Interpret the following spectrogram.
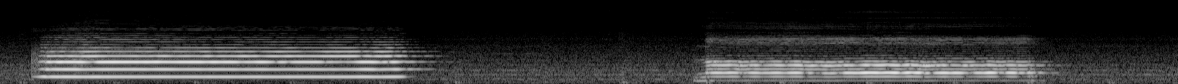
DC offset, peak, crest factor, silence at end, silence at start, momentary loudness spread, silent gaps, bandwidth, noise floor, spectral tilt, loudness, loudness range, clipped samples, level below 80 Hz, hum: under 0.1%; 0 dBFS; 12 dB; 1.35 s; 0.3 s; 11 LU; none; 6.2 kHz; -44 dBFS; -6.5 dB/octave; -11 LUFS; 12 LU; under 0.1%; -56 dBFS; none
